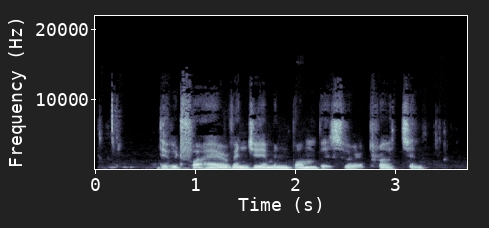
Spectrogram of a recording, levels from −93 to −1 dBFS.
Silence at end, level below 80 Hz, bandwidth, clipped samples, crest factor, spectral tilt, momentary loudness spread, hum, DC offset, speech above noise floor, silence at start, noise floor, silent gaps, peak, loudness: 0.45 s; -60 dBFS; 12 kHz; under 0.1%; 16 dB; -4.5 dB/octave; 13 LU; none; under 0.1%; 19 dB; 0.15 s; -37 dBFS; none; -2 dBFS; -17 LUFS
